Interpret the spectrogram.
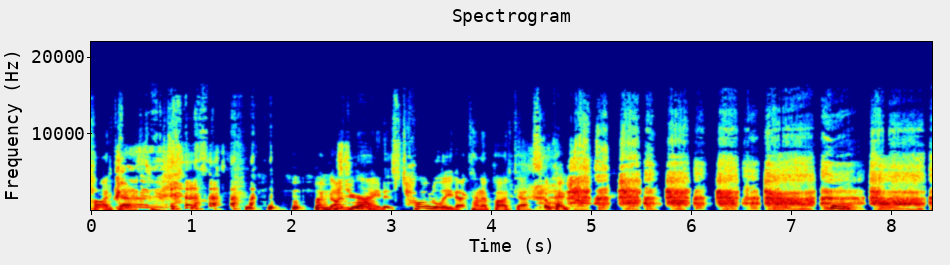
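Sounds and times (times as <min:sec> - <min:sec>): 
speech: 0:00.0 - 0:05.8, 0:06.8 - 0:08.3
laughter: 0:00.2 - 0:02.7, 0:04.3 - 0:06.2
exaggerated heavy rasping deep breathing: 0:04.4 - 0:08.3.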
